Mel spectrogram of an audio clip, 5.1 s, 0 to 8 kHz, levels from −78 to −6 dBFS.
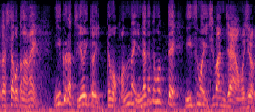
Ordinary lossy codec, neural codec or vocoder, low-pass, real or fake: Opus, 16 kbps; none; 7.2 kHz; real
